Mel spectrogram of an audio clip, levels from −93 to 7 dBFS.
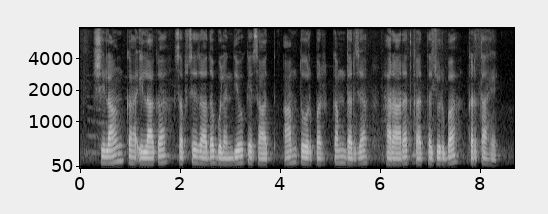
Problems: constant background noise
